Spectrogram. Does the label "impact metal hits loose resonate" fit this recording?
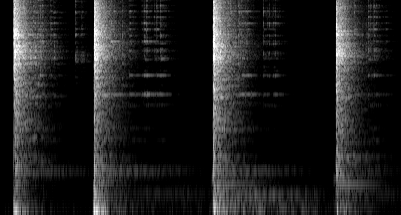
Yes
